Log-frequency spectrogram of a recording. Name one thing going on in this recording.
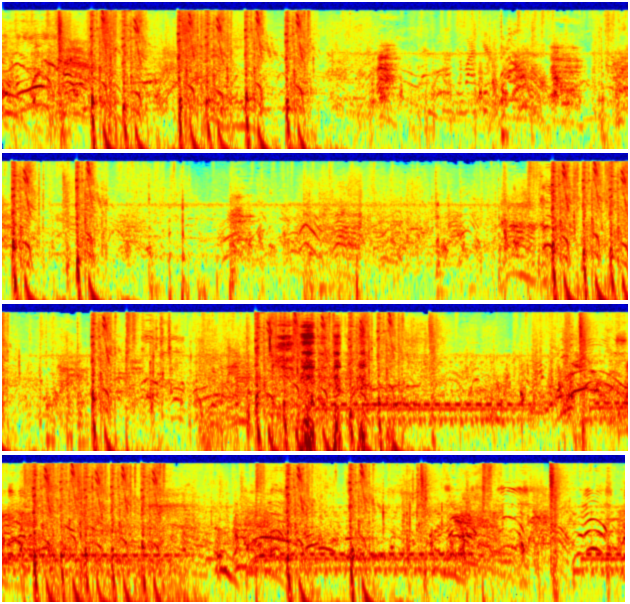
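Guns fire in quick bursts of shots.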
